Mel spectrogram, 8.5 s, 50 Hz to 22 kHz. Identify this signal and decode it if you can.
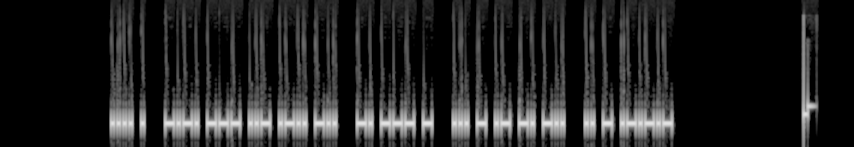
Morse code, heard as a keyed tone, about 37 wpm, 700 Hz. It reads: HE COULD NOT STAND IT.
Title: Sentences from Top 1000 Words - Review Part 1 - 40wpm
